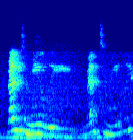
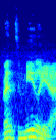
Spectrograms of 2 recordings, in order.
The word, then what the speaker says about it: Ventimiglia: Ventimiglia. Yeah, see, I don't feel so bad. Ventimiglia, and I love You him.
